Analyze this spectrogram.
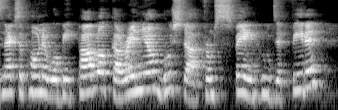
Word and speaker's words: Carreño: So Carreño Busta, by the way, is a solid player and has technically, if somebody is Carreño, because in Spanish the N is ño if it has a line.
